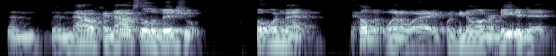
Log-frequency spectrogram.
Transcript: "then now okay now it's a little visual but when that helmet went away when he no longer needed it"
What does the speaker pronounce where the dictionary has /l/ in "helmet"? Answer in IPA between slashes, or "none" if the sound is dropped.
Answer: /l/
